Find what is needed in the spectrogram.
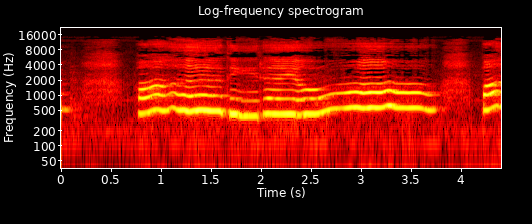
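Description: A woman singing unaccompanied. She takes a quick breath, then about a second in sings a slow phrase of long held notes that dip and then rise.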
